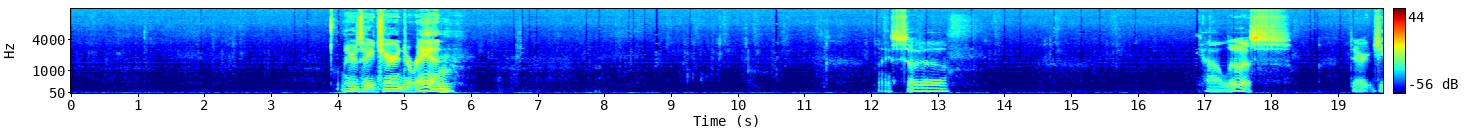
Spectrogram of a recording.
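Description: Trading cards rustle and slide softly between hands.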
